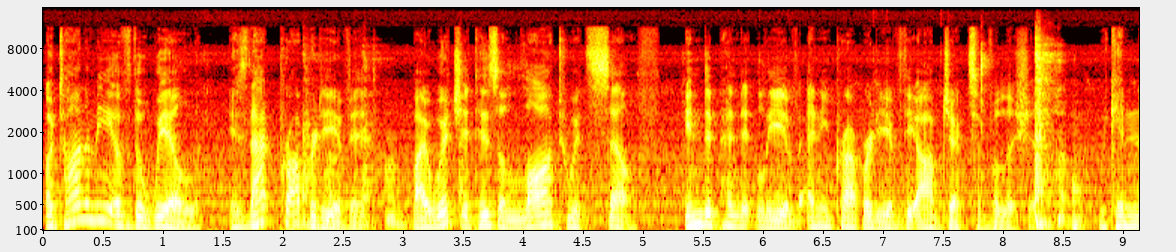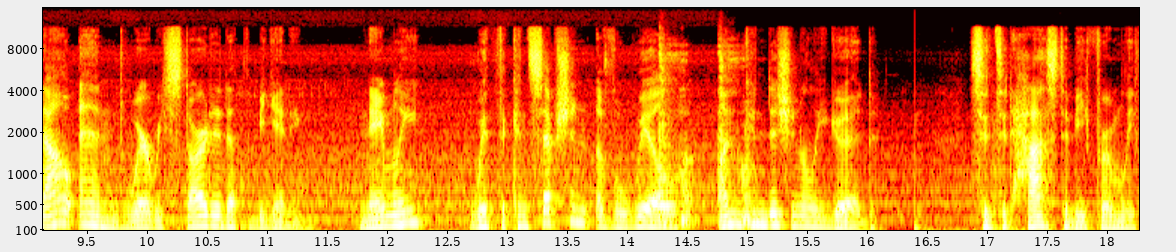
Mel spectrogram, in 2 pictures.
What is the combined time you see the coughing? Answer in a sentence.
You can hear the coughing for 4 seconds altogether.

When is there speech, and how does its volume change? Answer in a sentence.
The speech can be heard from 0.0 to 18.2 s, at a steady volume.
